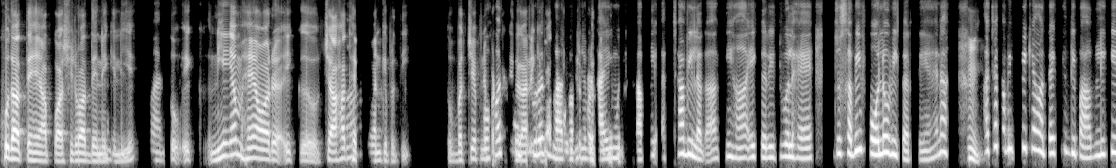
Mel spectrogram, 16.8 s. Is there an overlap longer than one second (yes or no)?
yes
